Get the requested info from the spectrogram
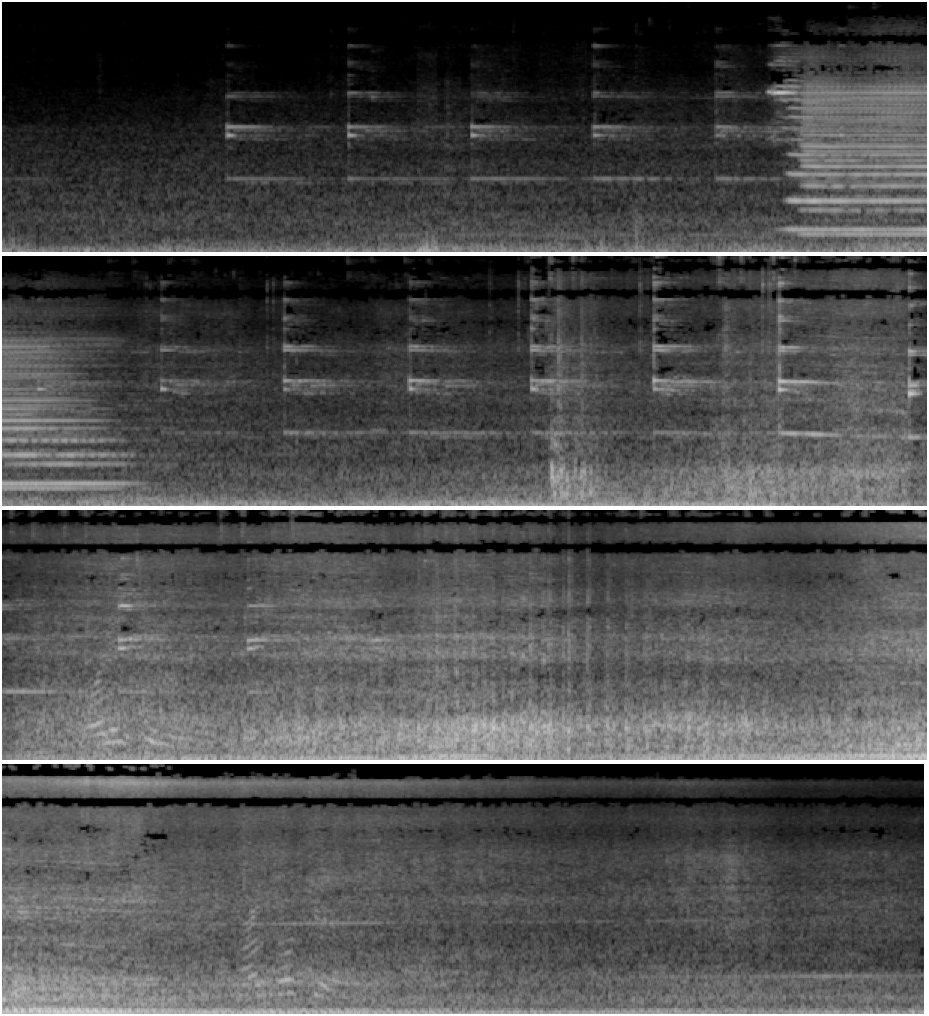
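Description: Caltrain push-pull commuter train approaching and passing: a bell rings about once a second, then one horn blast of about two and a half seconds sounds. The passing bilevel cars' wheels rumble and rattle on the rails, building to the loudest point as the diesel locomotive pushing at the rear goes by, then easing off.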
